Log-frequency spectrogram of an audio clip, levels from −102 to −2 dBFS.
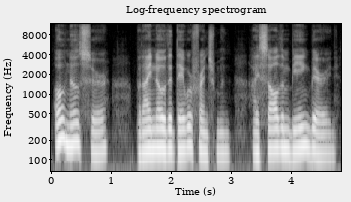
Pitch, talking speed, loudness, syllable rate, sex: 140 Hz, 185 wpm, -16 LUFS, 4.6 syllables/s, male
